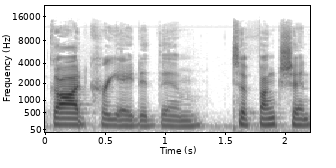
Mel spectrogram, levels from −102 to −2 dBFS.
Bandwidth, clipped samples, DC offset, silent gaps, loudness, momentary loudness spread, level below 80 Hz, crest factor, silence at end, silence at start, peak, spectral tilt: 15 kHz; under 0.1%; under 0.1%; none; -32 LUFS; 17 LU; -72 dBFS; 20 dB; 0 s; 0.05 s; -12 dBFS; -4 dB/octave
